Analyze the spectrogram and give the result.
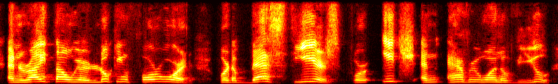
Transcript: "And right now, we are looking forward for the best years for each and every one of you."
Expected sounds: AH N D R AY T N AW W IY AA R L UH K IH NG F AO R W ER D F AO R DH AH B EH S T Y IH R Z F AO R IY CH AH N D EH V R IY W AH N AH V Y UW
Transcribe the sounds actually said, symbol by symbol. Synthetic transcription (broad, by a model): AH N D R AY T N AW W IY AA R L UH K IH NG F AO R W ER D F AO R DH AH B EH S T Y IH R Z F AO R IY CH AH N D EH V R IY W AH N AH V Y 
